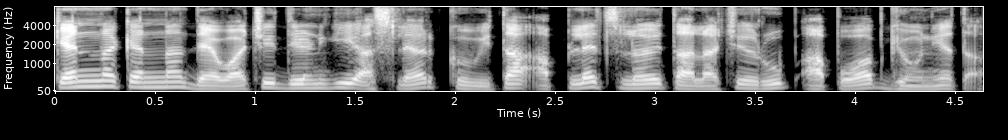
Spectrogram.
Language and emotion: Goan Konkani, neutral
